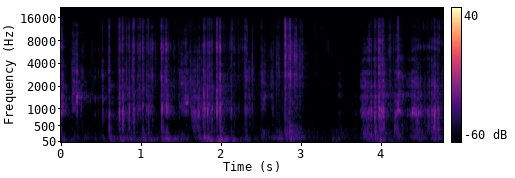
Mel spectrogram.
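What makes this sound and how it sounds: A metal utility-knife blade shaves and carves flakes off a hand-sized, solid, light blue bar of dry soap held in one hand, with the flakes falling away. Quick, dry, crisp scraping and crunching strokes sound bright and high, with almost no low end and no ring. They pause briefly just after the three-second mark, then resume.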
